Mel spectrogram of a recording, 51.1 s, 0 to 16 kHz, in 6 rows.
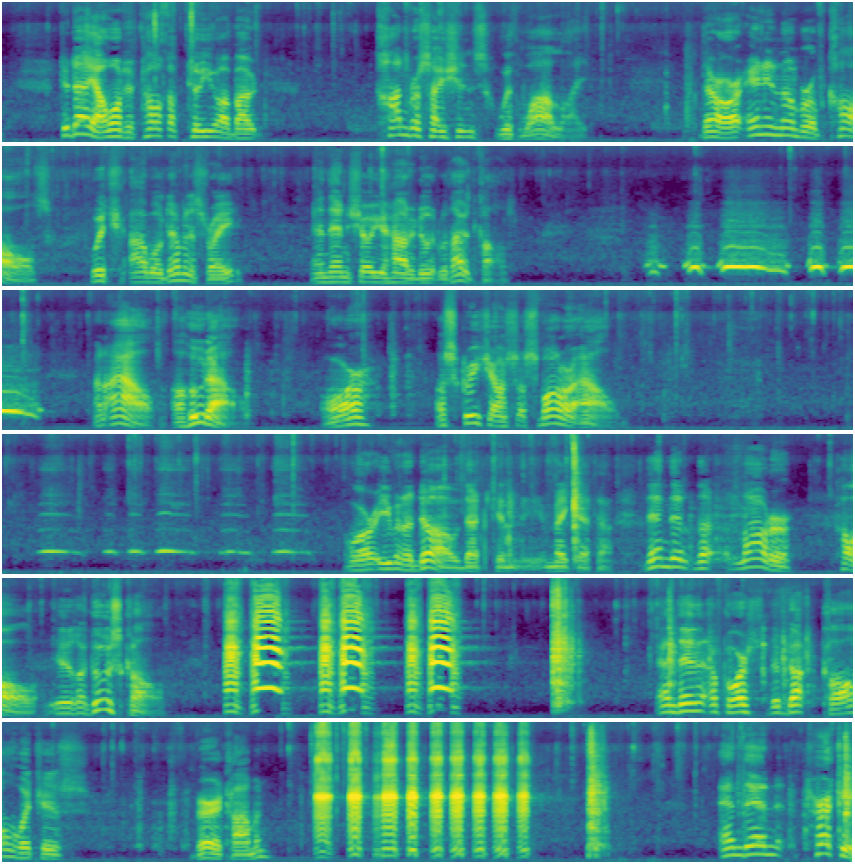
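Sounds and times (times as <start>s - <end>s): owl call hoots: 14.9s - 17.5s, 25.9s - 28.7s
duck call quacks: 36.3s - 38.7s, 45.7s - 47.9s.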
